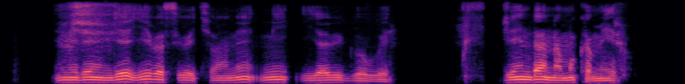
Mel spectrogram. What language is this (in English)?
Kinyarwanda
